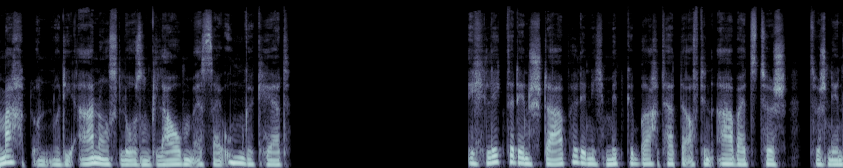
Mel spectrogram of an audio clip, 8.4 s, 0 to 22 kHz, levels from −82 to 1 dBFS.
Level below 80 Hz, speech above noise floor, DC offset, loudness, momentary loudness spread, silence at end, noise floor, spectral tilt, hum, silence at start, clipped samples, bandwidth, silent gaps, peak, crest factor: -46 dBFS; over 70 dB; under 0.1%; -21 LUFS; 7 LU; 0 s; under -90 dBFS; -6.5 dB/octave; none; 0 s; under 0.1%; 17 kHz; 3.01-4.07 s, 4.24-4.32 s; -2 dBFS; 18 dB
